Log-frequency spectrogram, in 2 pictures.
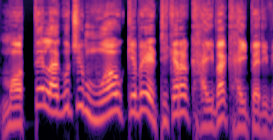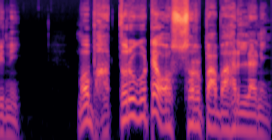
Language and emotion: Odia, disgusted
